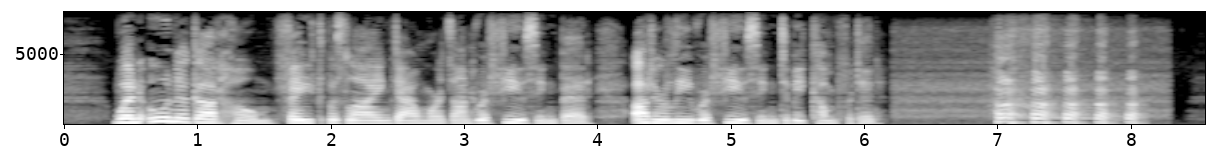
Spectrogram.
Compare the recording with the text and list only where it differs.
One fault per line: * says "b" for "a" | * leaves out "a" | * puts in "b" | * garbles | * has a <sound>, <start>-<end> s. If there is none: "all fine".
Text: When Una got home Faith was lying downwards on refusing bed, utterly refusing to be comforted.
* has a laugh, 7.0-8.2 s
